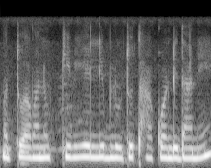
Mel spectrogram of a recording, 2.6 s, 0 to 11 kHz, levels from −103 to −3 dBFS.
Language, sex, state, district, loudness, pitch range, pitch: Kannada, female, Karnataka, Bidar, -13 LUFS, 210-225 Hz, 215 Hz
